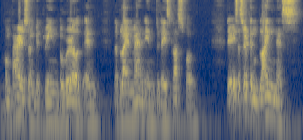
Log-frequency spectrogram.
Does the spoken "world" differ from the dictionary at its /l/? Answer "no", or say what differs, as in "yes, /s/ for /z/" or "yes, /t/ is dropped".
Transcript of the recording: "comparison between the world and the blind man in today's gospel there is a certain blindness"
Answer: no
